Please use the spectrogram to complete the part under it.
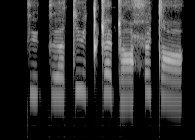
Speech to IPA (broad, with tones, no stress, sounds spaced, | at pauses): k y˨˩ k ø˨˩ ɐ̯ t yː˥˩ t ʈ æ˥˩ ʈ ɑ˨˩ ħ y˥˩ t ɑ˨˩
